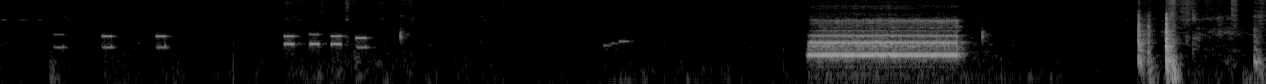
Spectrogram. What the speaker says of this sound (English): I'm going to go ahead and just make this phone call now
